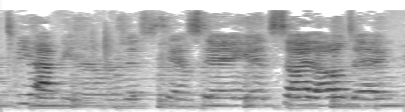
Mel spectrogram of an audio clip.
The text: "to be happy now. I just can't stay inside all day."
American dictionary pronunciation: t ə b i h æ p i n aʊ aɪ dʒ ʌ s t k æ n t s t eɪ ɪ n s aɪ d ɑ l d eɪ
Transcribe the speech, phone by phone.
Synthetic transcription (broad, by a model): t b i h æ p i n aʊ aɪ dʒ ʌ s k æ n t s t eɪ ɪ n s aɪ d ɑ l d eɪ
